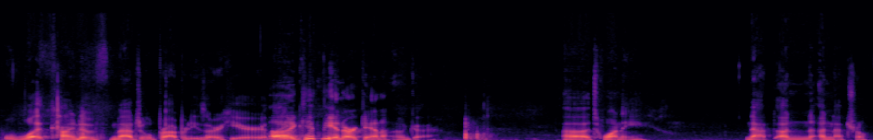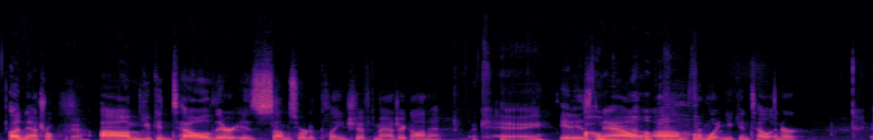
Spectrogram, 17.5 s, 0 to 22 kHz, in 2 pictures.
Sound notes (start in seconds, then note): 4.7 dice rolling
